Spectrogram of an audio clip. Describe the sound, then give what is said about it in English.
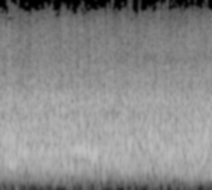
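An audience at a church service claps hands in a dense, continuous burst of applause, steady and fairly loud from start to finish. “Come on, clap your hands, all you people.”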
